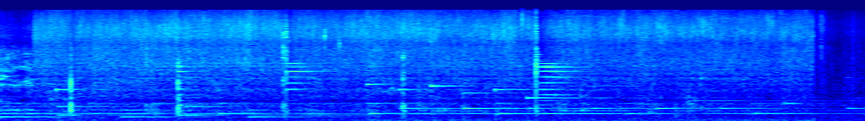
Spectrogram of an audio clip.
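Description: Small round fruits sizzling in a wok of hot oil, a steady hiss that stops about eight seconds in, with a few sharp clicks of a metal strainer against the wok. Background music plays over it.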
